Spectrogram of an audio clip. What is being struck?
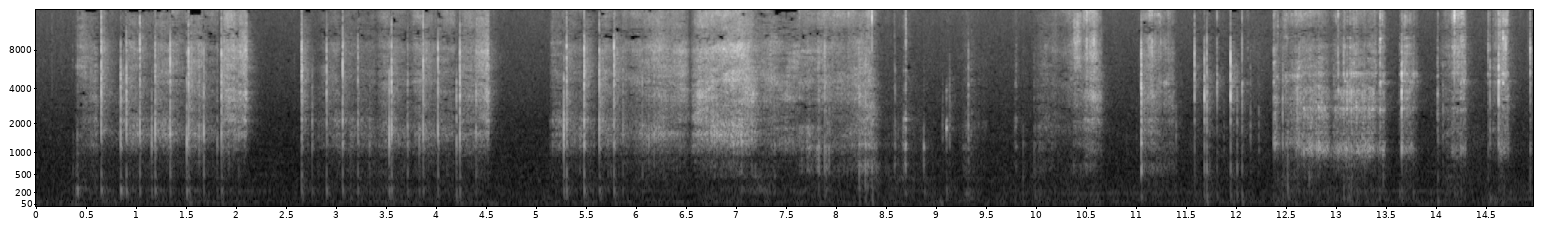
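Small varnished wooden chest.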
